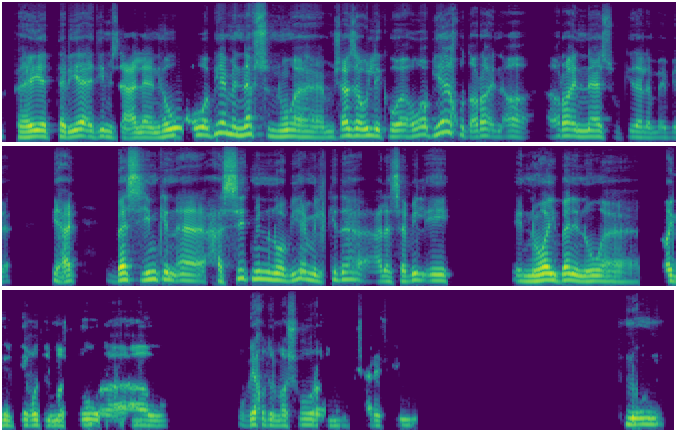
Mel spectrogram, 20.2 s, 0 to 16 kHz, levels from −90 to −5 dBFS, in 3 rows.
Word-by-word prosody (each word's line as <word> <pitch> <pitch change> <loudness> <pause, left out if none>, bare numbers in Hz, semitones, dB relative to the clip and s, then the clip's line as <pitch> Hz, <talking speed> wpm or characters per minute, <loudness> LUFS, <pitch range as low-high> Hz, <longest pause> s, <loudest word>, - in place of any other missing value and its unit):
فهي 145 +3 +5
التريقة 155 +2 +2
دي 160 +3 -3
مزعلاني، 135 -1 -2
هو 185 +4 +4
هو 195 0 +3
بيعمل 225 -5 +1
نفسُه 215 -5 +1
إن 155 - -5
هو 145 -4 -1
مش 145 +2 -10
عايز 180 0 +4
أقول 180 +1 +2
لِك 170 -1 -2
هو 160 0 +1
هو 165 +6 -2
بياخذ 215 +1 -2
آراء 175 -1 -3
ال 150 -1 -13
آه، 145 -3 -8 0.2
آراء 170 0 +1
الناس 155 -1 -3
وكده 140 +2 -8
لمّا 130 0 -11
بي 130 - -14 0.4
دي - - -1
حاجة - - 0 0.3
بس 175 +4 +6
يمكن 185 -2 +2
أ 155 -1 0
حسيت 210 -2 +2
منه 200 -1 +2
إن 175 - +2
هو 165 -2 +4
بيعمل 160 -2 -2
كده 185 +2 -4 0.3
على 135 0 -4
سبيل 160 +6 -1
إيه، 155 0 -2 0.7
إن 140 0 -2
هو 160 +4 +9
يبان 170 0 +6
إن 135 -3 +3
هو 140 +1 +2 0.7
راجل 135 -4 +1
بياخد 140 0 +1
بالمشورة، 135 +2 -2 0.3
آه، 135 - 0
و 130 0 -4 0.7
وبياخد 155 -1 -1
المشورة 140 +2 -3
ومش 130 0 -14
عارف 130 - -5 0.2
إيه. 145 +1 -8 2.1
امم. 160 0 +2
155 Hz, 165 wpm, -24 LUFS, 140-175 Hz, 2.1 s, هو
